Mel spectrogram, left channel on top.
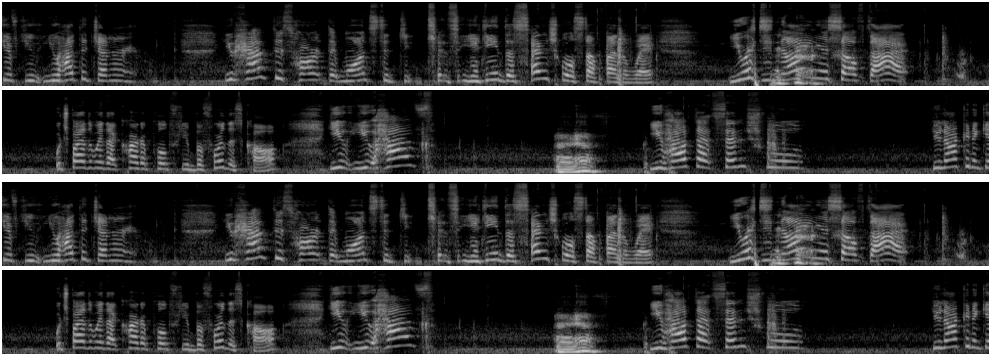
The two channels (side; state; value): both; identical; correlation 1.00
